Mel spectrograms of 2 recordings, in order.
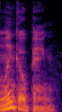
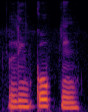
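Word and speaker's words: Linköping: and we can't trust him he lives in linkoping I nailed that pronunciation I just already know that I got that right no it's linkoping like that leing loping look at this picture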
